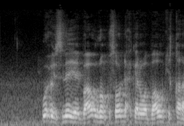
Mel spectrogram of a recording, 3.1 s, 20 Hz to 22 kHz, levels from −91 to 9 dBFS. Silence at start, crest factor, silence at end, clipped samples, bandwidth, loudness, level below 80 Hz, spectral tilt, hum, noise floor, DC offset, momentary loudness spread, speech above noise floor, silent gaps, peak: 0 s; 14 dB; 0 s; under 0.1%; 10 kHz; -14 LUFS; -42 dBFS; -7 dB/octave; none; -37 dBFS; under 0.1%; 4 LU; 24 dB; none; 0 dBFS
